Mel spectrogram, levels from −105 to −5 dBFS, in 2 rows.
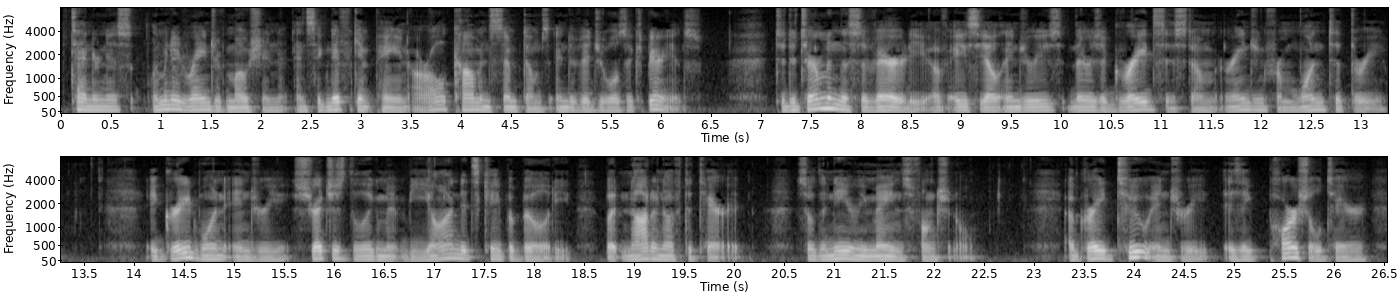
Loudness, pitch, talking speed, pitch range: -34 LUFS, 95 Hz, 135 wpm, 85-105 Hz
